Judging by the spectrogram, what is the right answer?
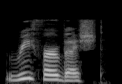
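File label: "refurbished", British English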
